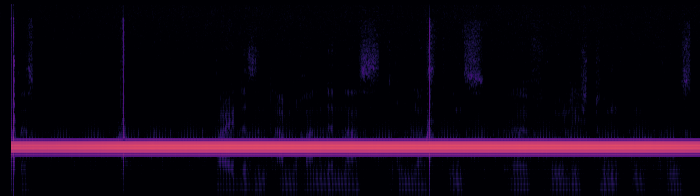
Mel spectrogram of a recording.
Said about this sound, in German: Also, ja, der ist nicht jugendfrei. Dann müssen wir den piepen. Aber sag mal hier, in unserer Runde, dann piepsen wir den raus.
